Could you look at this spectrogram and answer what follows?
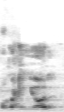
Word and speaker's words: Brignole: My name is, in the French pronunciation, it would be Brignole.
